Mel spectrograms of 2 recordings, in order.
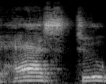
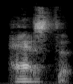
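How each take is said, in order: First: Both words are said fully and separately. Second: The words are run together quickly and reduced.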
